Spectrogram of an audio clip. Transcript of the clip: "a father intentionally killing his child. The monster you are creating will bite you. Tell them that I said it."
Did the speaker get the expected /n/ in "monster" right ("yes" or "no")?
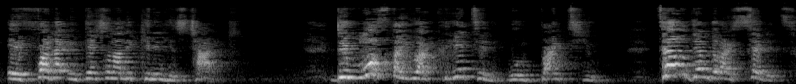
no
